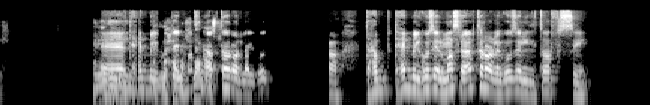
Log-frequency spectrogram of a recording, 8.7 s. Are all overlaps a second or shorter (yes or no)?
no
